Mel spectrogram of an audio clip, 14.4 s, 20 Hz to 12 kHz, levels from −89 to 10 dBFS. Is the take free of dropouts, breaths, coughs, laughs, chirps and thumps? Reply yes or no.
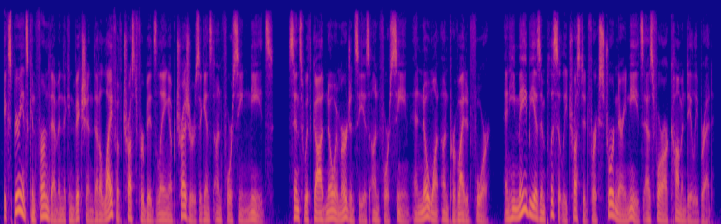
yes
